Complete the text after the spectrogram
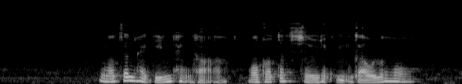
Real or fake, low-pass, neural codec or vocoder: fake; 7.2 kHz; codec, 16 kHz, 8 kbps, FunCodec, trained on LibriTTS, 25 frames a second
